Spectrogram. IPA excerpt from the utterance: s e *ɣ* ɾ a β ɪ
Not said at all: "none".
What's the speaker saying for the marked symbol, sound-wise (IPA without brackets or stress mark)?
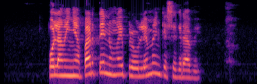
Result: ɣ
